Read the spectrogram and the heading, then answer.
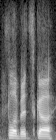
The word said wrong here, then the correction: Slavica: Jovan. – Slavica. – Oh, okay. Slavica.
